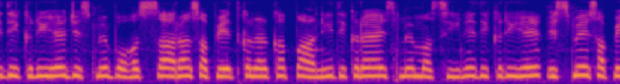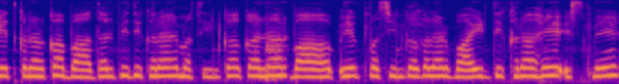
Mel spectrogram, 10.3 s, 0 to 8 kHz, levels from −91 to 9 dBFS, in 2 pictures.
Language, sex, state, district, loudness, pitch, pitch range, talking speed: Hindi, female, Jharkhand, Sahebganj, -19 LUFS, 290 Hz, 280-295 Hz, 210 wpm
